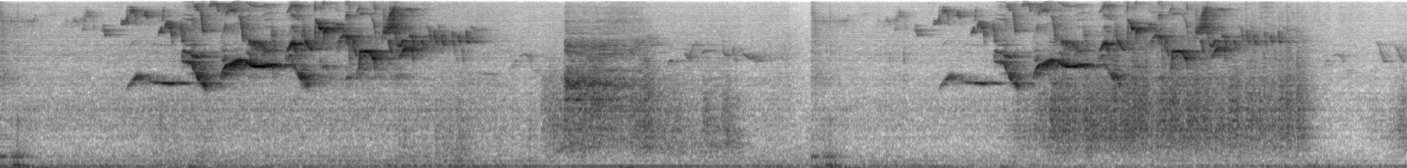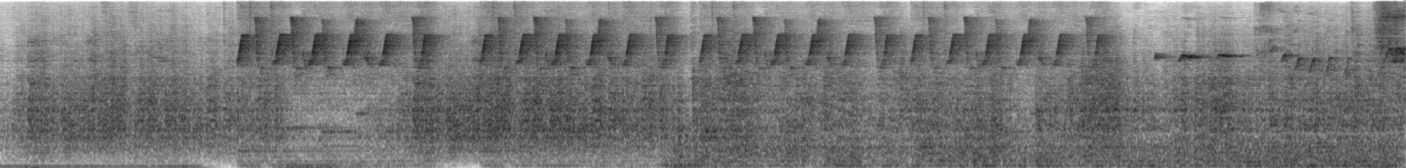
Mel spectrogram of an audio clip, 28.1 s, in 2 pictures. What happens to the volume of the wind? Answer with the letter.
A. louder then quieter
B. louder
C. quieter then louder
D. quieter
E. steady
B.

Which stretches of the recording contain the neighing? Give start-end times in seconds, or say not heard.
5.7-6.6.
